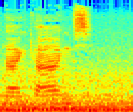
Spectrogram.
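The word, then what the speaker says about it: Nokian: just because I had some wear on those nine Kongs that's how you say it and just make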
